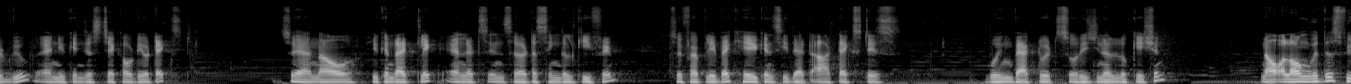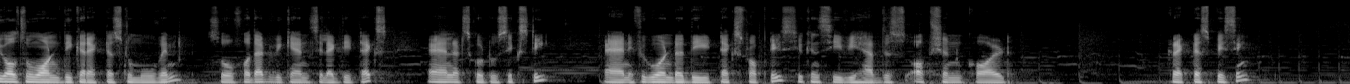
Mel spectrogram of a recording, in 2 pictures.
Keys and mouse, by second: 2.8-7.5 drag, 9.5-12.3 drag, 10.8 middle click, 10.8 right click, 12.4-15.4 drag, 15.4-17.1 alt+middle drag, 18.2 middle click, 18.6-21.0 drag, 19.2-21.0 middle drag, 19.2-21.0 right drag.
